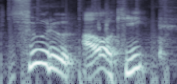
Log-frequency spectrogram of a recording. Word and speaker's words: Tsuru Aoki: Sua moglie, che adesso dico come si chiama, che non me lo ricordo mai, è Tsuru Aoki. E questa è anche la pronuncia, vedi che è una pronuncia giapponese, bravissimo.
